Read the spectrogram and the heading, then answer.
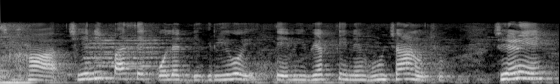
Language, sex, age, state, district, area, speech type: Gujarati, female, 45-60, Gujarat, Rajkot, rural, spontaneous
